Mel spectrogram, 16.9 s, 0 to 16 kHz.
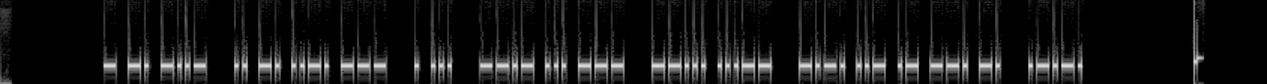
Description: Morse code, heard as a keyed tone, about 22 wpm, 700 Hz. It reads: TNX INFO ES QSO 73 CUAGN <AR>
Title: Practice QSO - Exchange 4 - Ending - 22wpm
